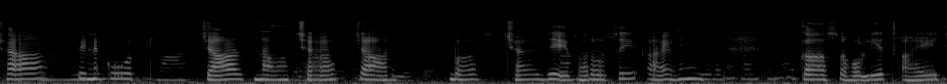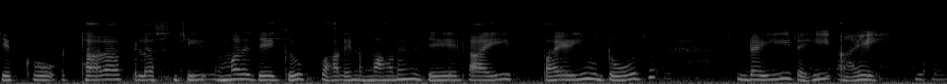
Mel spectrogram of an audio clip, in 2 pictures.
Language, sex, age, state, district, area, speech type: Sindhi, female, 45-60, Delhi, South Delhi, rural, read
